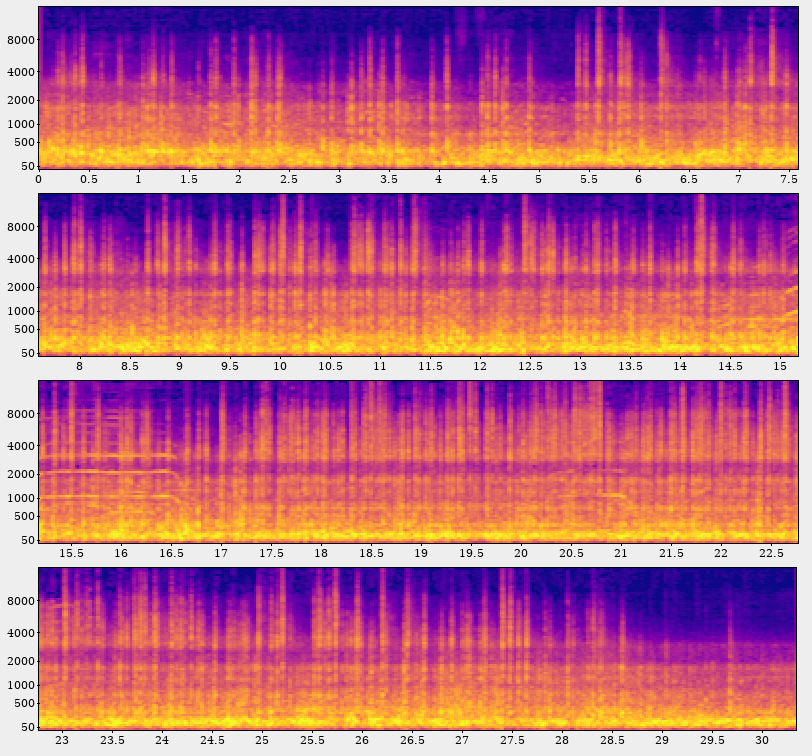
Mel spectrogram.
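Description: Fireworks shells bursting one after another, a dense run of bangs and crackles over a continuous low rumble, with people's voices mixed in.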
